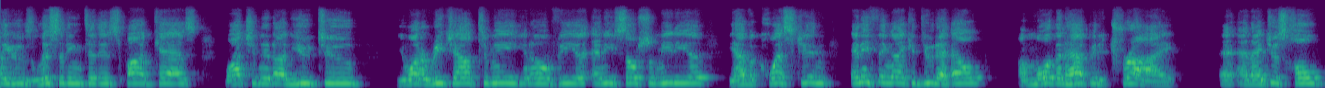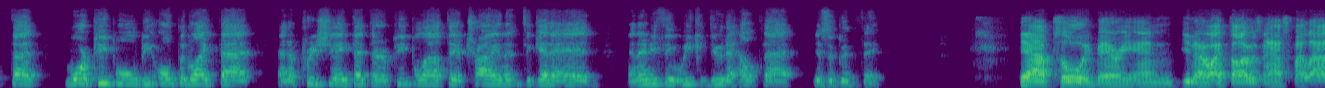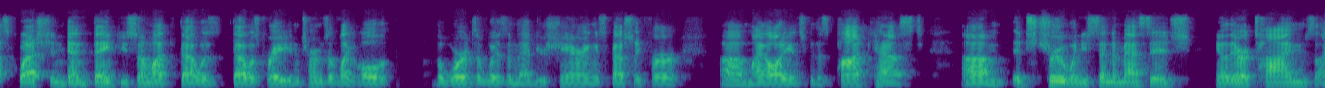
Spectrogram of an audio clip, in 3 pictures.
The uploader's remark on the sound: Their Zoom interview was the first time seeing each other in 10 years.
